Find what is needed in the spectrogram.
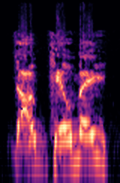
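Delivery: high, strained character cry; panicked shout. A narrator's reading. Condemned man to his armed enemy, high pleading shout. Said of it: "he shouted".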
